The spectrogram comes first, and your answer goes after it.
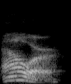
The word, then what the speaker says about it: hour: with a vowel like hour starts with an H but the H is silent so it's a vowel sound be careful so it's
